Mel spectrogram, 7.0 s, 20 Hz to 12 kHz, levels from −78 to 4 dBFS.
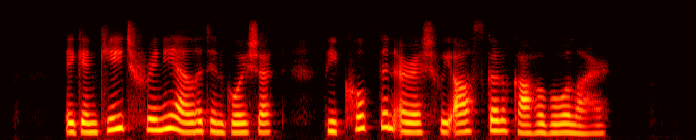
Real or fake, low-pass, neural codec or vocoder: fake; 7.2 kHz; codec, 16 kHz, 0.2 kbps, FocalCodec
